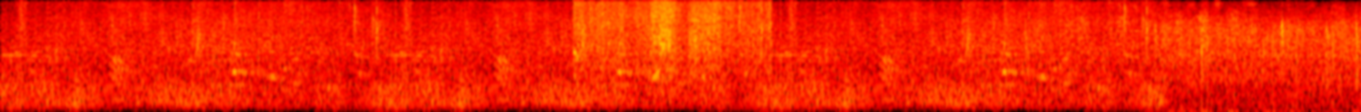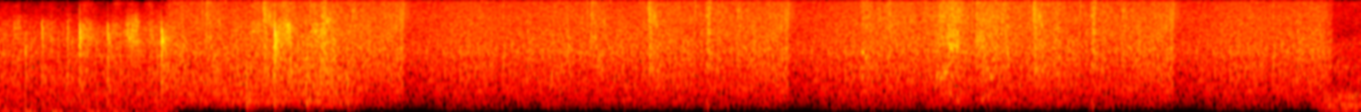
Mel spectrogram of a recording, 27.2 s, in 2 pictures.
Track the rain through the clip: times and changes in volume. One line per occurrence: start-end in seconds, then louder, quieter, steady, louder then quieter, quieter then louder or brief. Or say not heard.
0.0-27.1 steady.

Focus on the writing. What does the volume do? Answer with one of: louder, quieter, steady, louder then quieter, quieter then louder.
louder.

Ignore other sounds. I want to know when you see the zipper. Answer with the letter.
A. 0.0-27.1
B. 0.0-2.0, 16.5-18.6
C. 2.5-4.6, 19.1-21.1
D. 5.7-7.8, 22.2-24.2
D.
